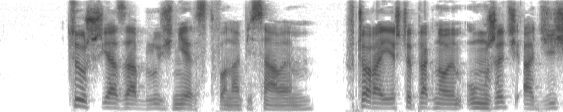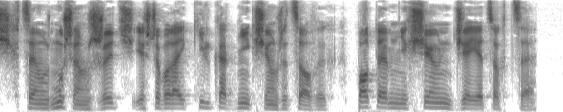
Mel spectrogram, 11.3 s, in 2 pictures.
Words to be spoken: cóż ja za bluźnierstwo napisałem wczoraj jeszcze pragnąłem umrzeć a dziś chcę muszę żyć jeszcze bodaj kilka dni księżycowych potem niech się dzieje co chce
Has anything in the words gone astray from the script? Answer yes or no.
no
